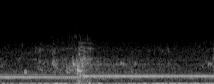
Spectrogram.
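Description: Ambient sound-art music: a held drone tone that steps up slightly in pitch a little under a second in, over a hydrophone recording of underwater river sound with scattered small ticks and pops and a brief crackling burst at the pitch change.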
